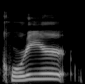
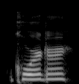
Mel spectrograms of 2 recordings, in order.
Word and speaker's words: corridor: you walked through that that courtier courtier or whatever the you call it um corridor that's how you say it anyway you'd see like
